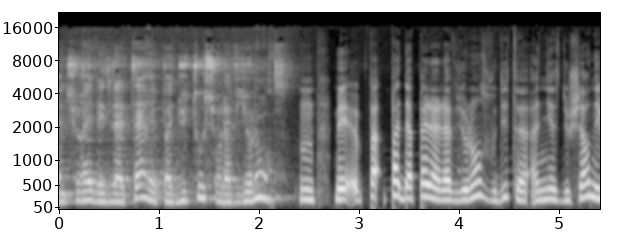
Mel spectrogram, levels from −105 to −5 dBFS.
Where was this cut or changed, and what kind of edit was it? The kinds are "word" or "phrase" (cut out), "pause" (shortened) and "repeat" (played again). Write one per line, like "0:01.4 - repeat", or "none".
none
